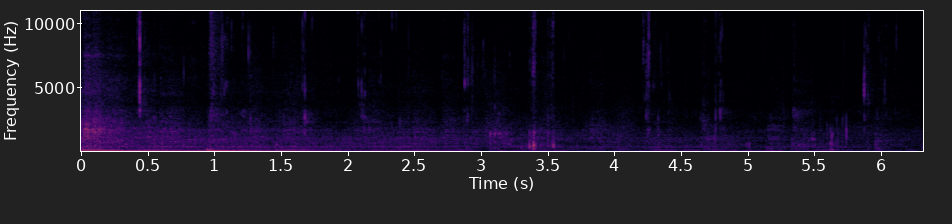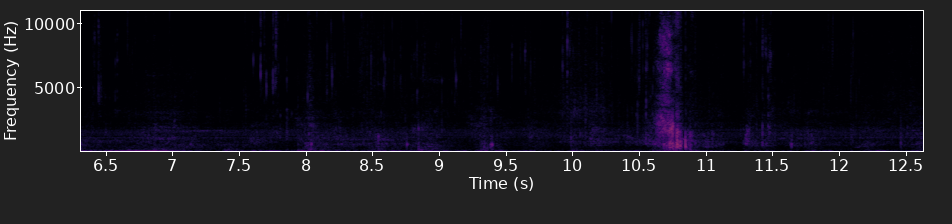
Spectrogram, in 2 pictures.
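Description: Close-up eating sounds of rice and curry eaten by hand: chewing and wet mouth clicks, with soft squelches of fingers mixing food on the plate. A single louder wet mouth sound comes near the end.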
